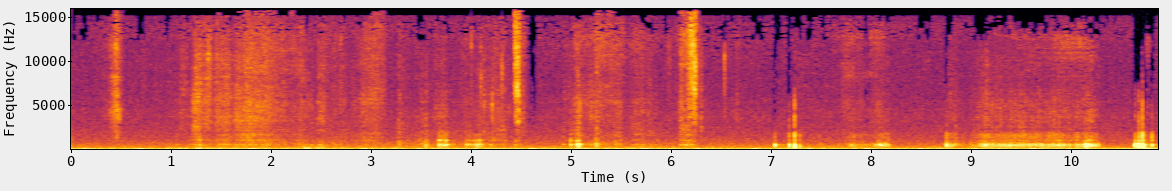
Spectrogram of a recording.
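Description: A red textured cloth hardcover book, held and tilted on a wooden table, has its front cover scratched and tapped with short fingernails. Quiet, dry scratching strokes mix with short, soft taps, some carrying a faint mid-pitched tone, over a low steady hum.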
